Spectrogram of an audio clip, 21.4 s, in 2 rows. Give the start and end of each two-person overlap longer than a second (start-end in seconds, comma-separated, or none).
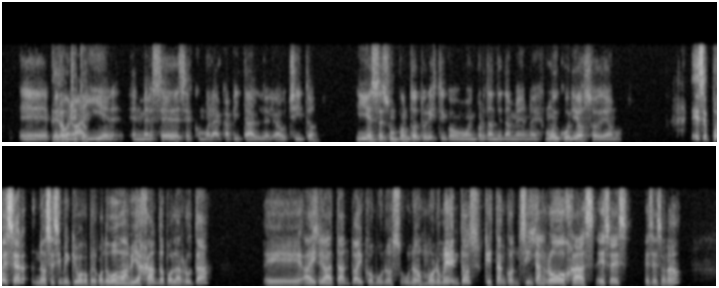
none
